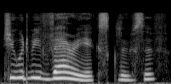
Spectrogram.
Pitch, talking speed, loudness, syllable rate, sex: 250 Hz, 175 wpm, -17 LUFS, 5.6 syllables/s, female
